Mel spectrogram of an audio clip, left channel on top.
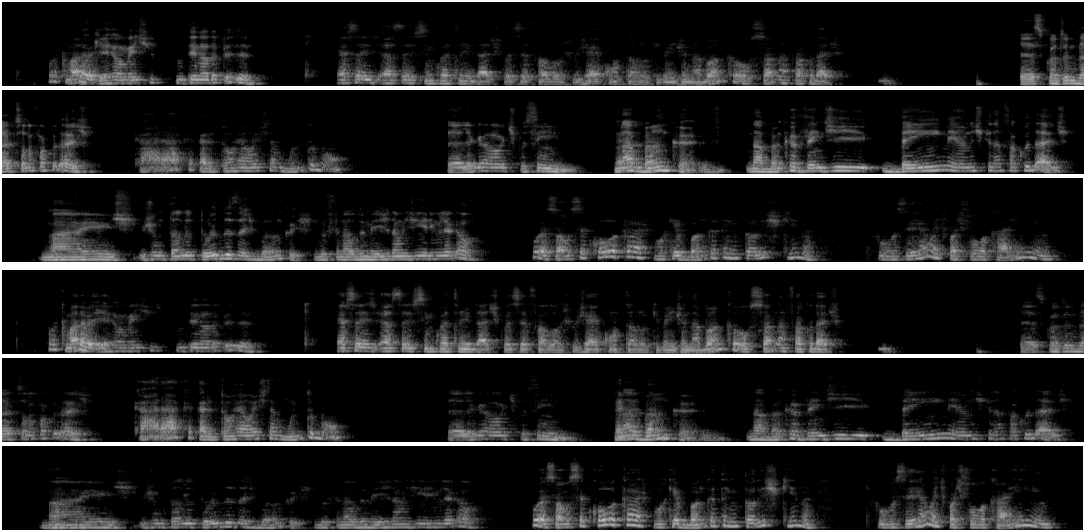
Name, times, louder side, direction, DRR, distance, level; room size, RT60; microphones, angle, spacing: voice 1, 0.5-1.1 3.3-8.4 8.8-8.9 12.1-14.3 16.9-17.5 22.1-22.5 26.9-29.8 30.4-32.2, right 3 dB, 65° right, 0.4 m, -30 dB
voice 2, 1.0-2.6 10.2-11.7 15.3-16.6 16.9-21.5 22.0-26.4, left 5 dB, 75° left, 0.3 m, -31 dB
2.6 x 2.4 x 2.4 m
head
